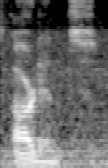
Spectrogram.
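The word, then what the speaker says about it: Arendt: Ardent. I think that's how you pronounce that. A r n dt.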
